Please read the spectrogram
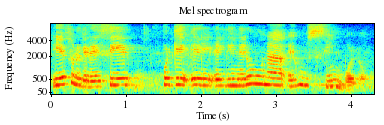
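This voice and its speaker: As the interview guest, a middle-aged woman psychologist born in Chile and raised in Venezuela speaks thoughtfully and lengthens words for emphasis. She is high-pitched and very animated at a moderate pace, slightly mellow. The audio is reverberant with a little hiss or hum.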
